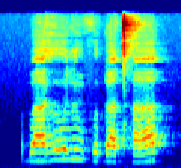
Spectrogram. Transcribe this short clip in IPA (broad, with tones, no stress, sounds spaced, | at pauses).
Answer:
b aː˨ ɣ oː˦ l ũ˦˨ f ʊ˨ ɓ a˨ tʰ a˨˦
